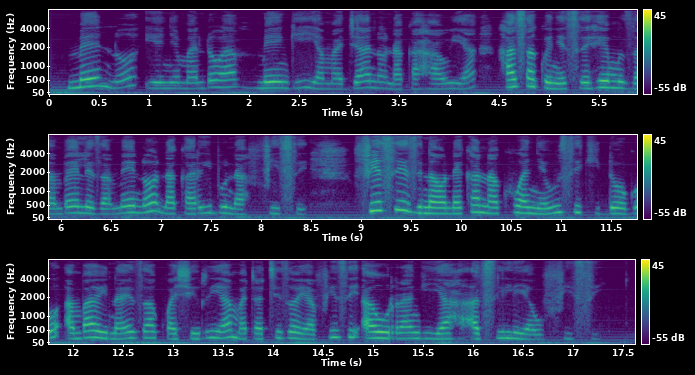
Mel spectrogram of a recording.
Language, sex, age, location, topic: Swahili, female, 25-35, Nairobi, health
